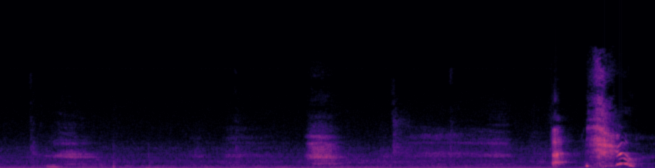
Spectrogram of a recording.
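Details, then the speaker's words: Quiet breathy intakes, then two forceful sneezes in quick succession; adult sneezing repeatedly while sick on vacation, attributed to a cold or allergies. "I feel so gross. I'm like trying to have a good time, but I can't stop sneezing."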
